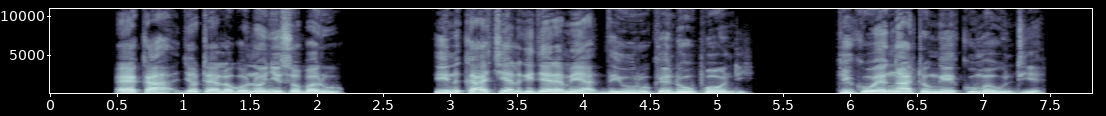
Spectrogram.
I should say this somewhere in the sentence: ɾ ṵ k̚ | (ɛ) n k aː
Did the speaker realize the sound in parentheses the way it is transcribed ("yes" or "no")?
no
